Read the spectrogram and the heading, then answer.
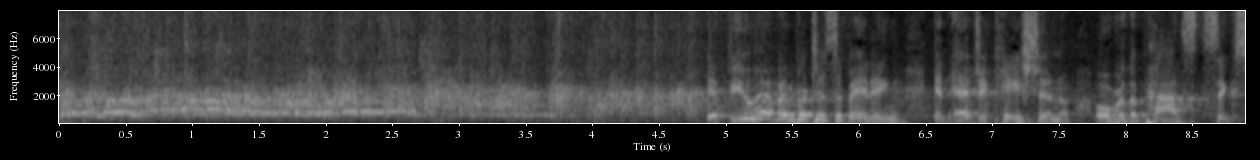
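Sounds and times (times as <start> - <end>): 
audience applause: 0.0 - 4.9
speech: 4.9 - 8.8.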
